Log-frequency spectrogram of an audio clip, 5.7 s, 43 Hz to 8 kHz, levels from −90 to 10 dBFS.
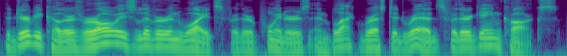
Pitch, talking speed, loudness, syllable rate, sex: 100 Hz, 200 wpm, -18 LUFS, 4.9 syllables/s, male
